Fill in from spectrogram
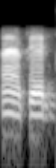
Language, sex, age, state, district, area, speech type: Tamil, female, 60+, Tamil Nadu, Tiruchirappalli, rural, conversation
